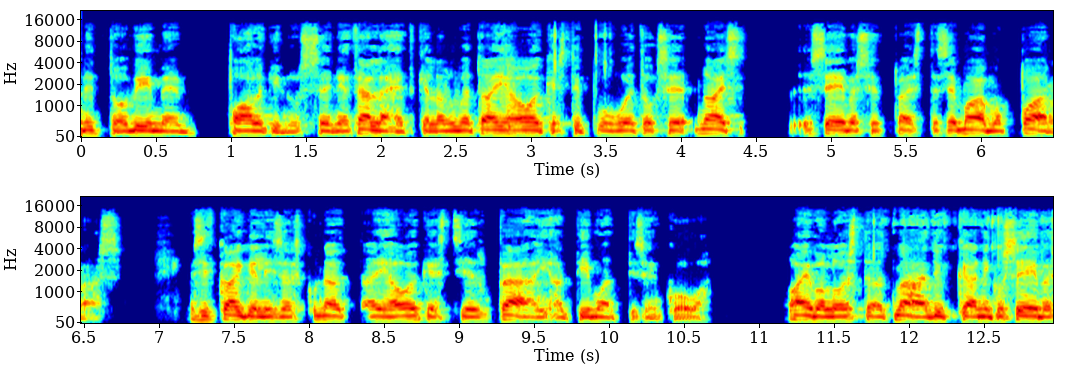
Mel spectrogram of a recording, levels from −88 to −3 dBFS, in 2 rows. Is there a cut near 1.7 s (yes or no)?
no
